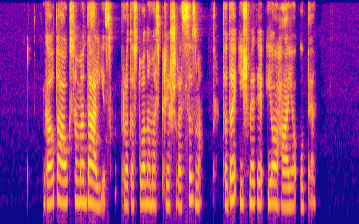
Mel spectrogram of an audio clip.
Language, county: Lithuanian, Šiauliai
